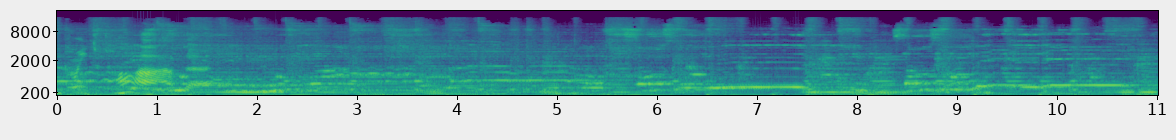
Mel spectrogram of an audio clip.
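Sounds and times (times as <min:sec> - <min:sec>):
band with guitar: 0:00.0 - 0:11.0
woman singing: 0:00.0 - 0:11.0.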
